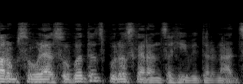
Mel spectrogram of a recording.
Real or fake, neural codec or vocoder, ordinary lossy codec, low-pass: fake; vocoder, 24 kHz, 100 mel bands, Vocos; none; 7.2 kHz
